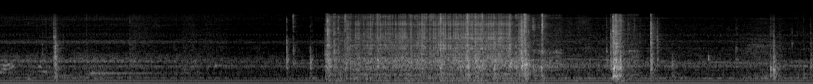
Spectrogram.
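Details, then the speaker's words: Sanyo 4000 Beta VCR after new belts and idler tire: uneven mechanical clicks and a short whirring rattle from the transport during playback; servo problem or the tape suspected, fast forward also faulty. "you hear the sound too it doesn't sound right so um yeah it's got a problem"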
